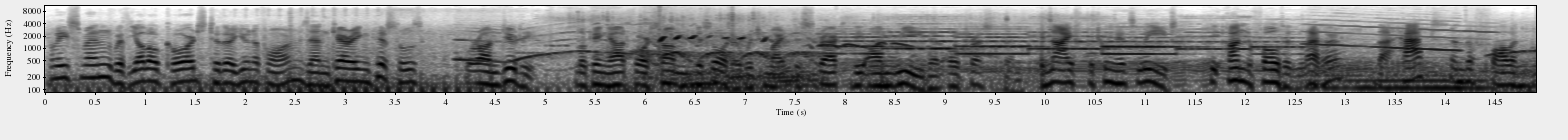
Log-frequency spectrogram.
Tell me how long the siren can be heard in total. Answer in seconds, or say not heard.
11 s.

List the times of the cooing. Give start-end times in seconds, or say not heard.
5.2-10.7.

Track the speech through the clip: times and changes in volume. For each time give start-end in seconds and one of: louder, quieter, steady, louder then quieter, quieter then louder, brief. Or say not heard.
0.1-14.8 steady.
